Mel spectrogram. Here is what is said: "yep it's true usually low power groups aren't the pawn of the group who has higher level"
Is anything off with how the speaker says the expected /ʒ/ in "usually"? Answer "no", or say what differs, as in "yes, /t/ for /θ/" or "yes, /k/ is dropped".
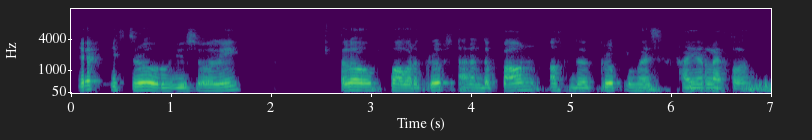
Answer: yes, /s/ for /ʒ/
